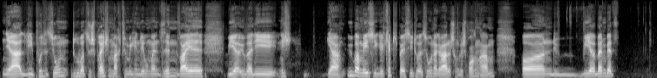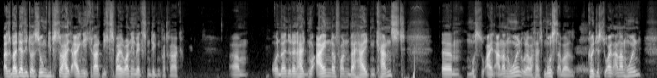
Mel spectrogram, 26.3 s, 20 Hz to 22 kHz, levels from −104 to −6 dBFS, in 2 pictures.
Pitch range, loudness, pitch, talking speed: 125-150 Hz, -24 LUFS, 135 Hz, 165 wpm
